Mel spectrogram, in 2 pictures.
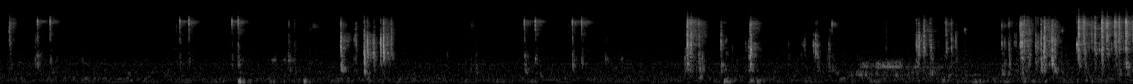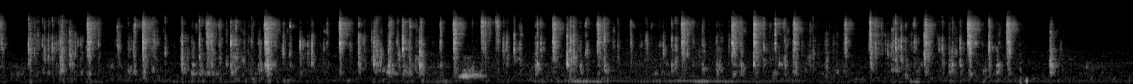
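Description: Typing on a computer keyboard: scattered single keystrokes at first, then fast continuous typing from about halfway through.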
